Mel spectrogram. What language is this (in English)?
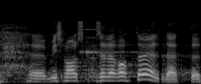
Estonian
